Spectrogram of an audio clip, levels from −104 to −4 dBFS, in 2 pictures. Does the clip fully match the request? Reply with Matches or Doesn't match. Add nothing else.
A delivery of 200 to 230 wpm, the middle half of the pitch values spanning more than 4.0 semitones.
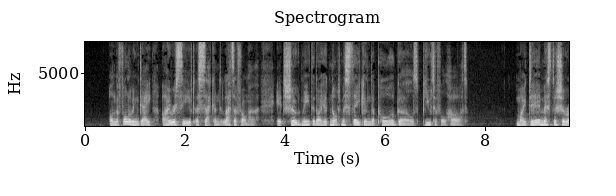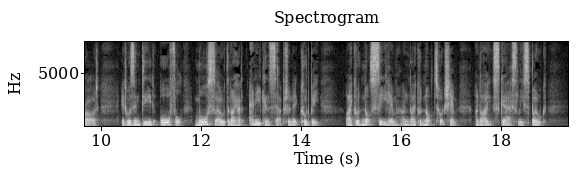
Doesn't match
